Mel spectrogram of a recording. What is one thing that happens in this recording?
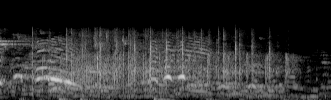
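A basketball bounces on the floor in an echoing hall.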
